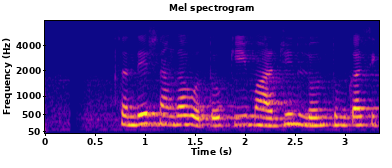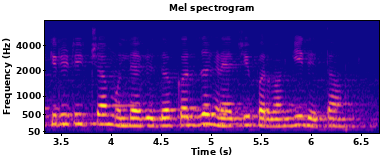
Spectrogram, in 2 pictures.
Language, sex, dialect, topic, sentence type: Marathi, female, Southern Konkan, banking, statement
